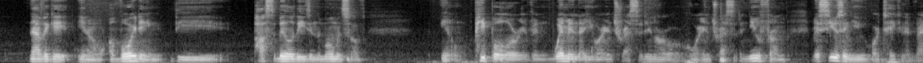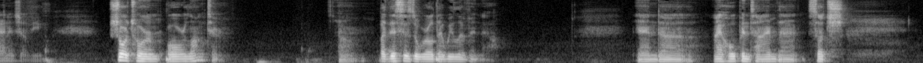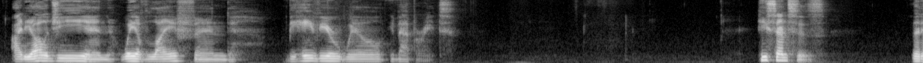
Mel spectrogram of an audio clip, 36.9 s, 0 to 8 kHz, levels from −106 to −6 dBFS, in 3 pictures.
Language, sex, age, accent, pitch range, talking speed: English, male, 30-49, American, 95-115 Hz, 110 wpm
